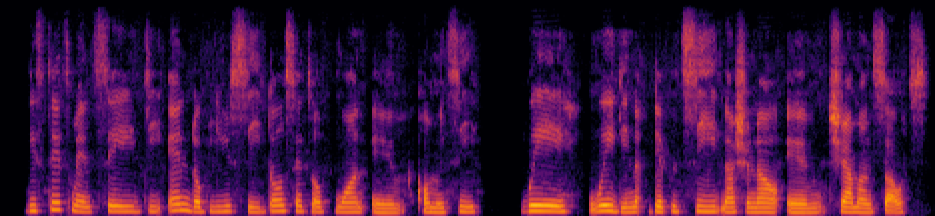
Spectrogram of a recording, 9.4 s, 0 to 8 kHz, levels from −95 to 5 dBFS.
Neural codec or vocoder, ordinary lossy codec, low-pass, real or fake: codec, 16 kHz, 16 kbps, FunCodec, trained on Chinese and English, 50 frames a second; none; none; fake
